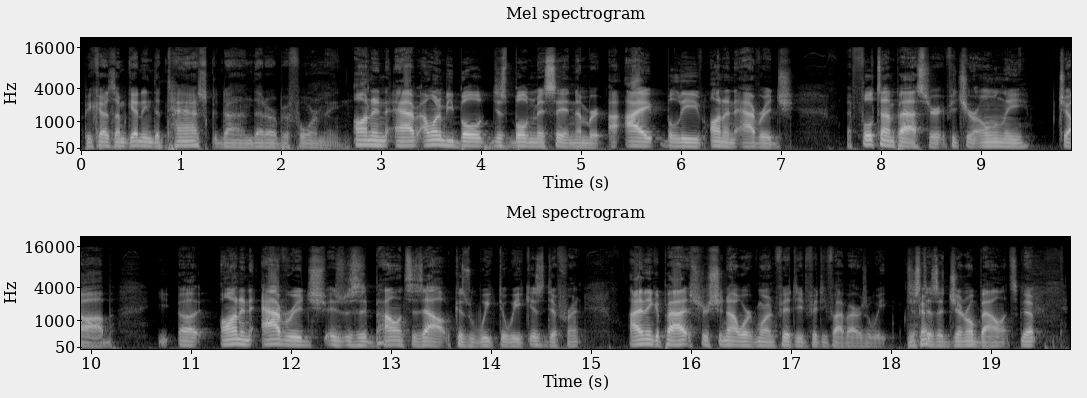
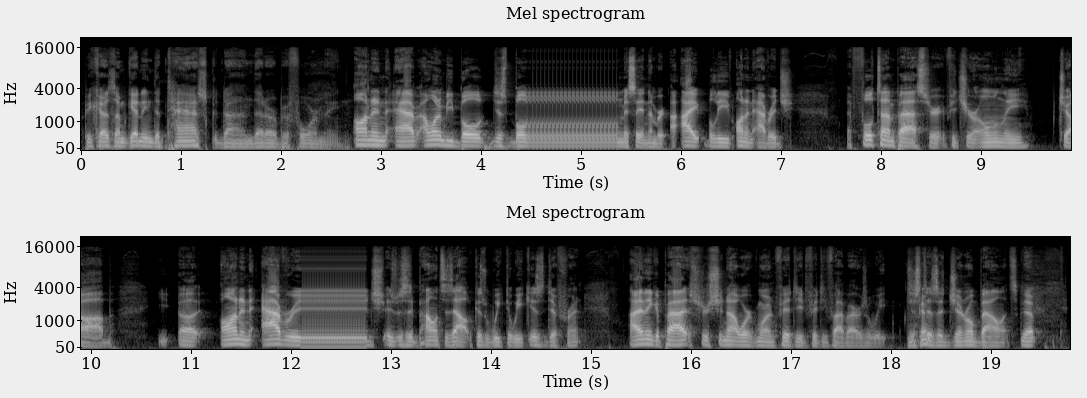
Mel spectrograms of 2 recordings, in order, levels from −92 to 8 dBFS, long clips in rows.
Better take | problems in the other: first | audio freezing; at 4.5 s for 1 s and at 12 s for 0.5 s

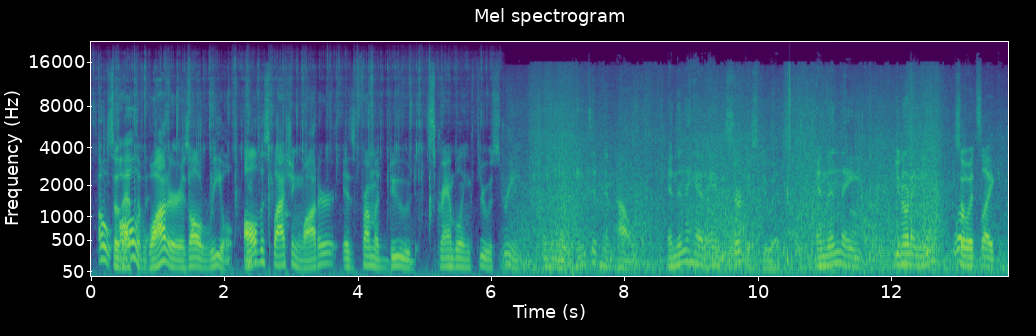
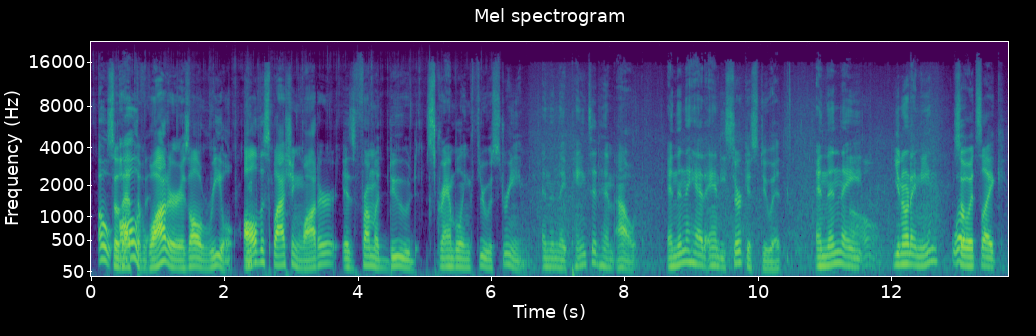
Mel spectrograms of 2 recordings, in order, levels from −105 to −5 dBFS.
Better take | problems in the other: second | rain or running water; loud; throughout; 7 dB below the speech; faint in the second

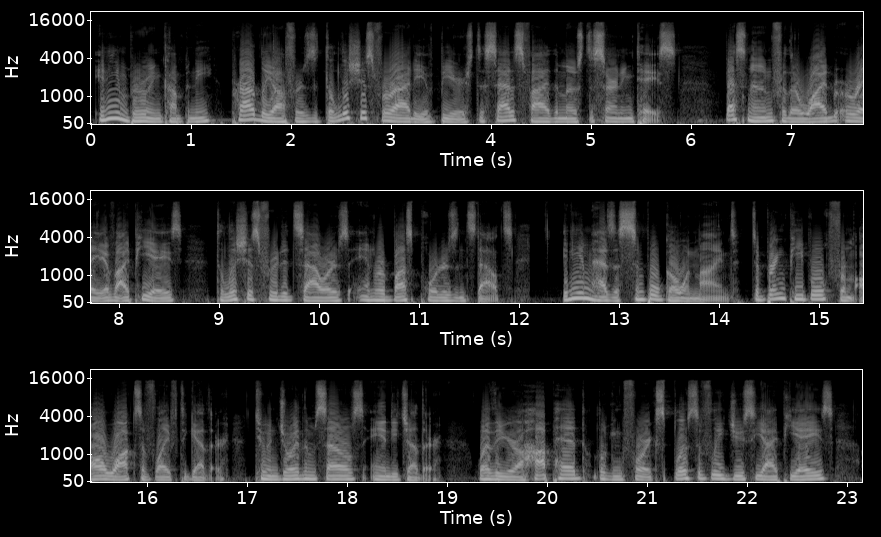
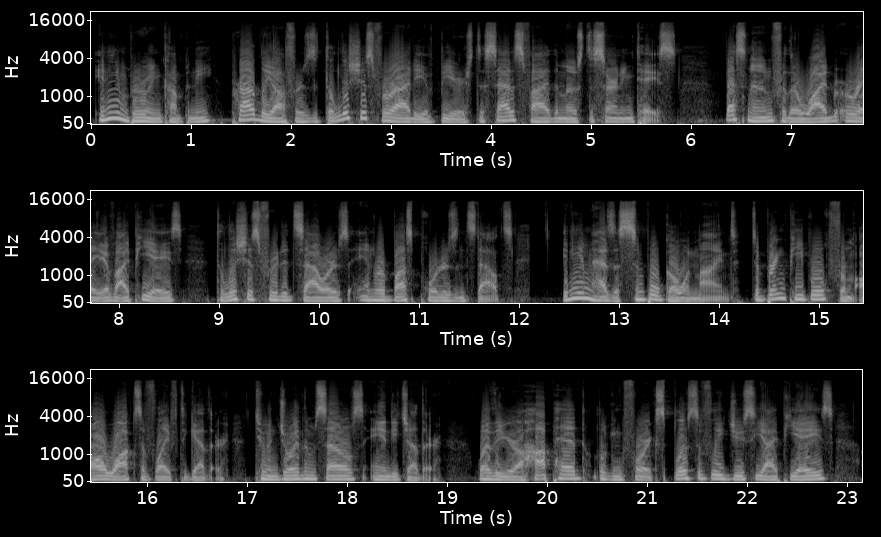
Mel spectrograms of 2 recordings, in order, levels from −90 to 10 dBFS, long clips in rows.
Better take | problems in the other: neither | distortion; slight; 10 dB below the speech; the same in both

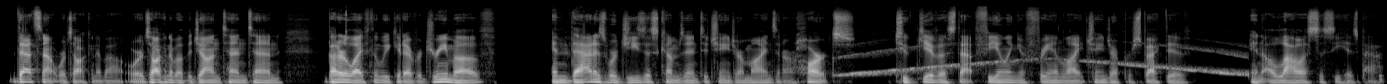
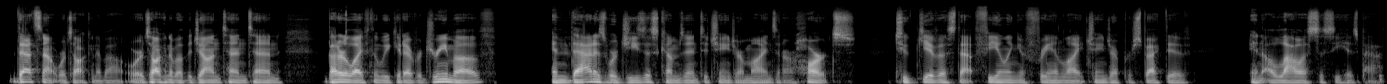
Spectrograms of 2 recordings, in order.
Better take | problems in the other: second | siren; noticeable; from 8.5 to 12 s; peak 9 dB below the speech

